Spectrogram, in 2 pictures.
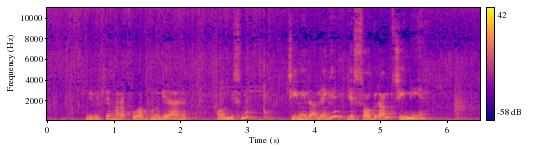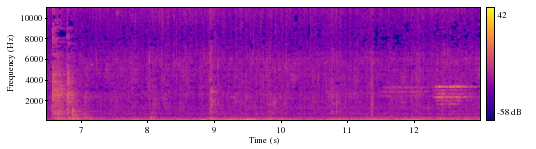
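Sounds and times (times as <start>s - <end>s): food sizzling in a frying pan: 0.0s - 13.0s
spatula scraping a pan: 7.4s - 13.0s.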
